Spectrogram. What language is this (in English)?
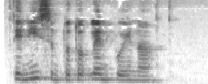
Mari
